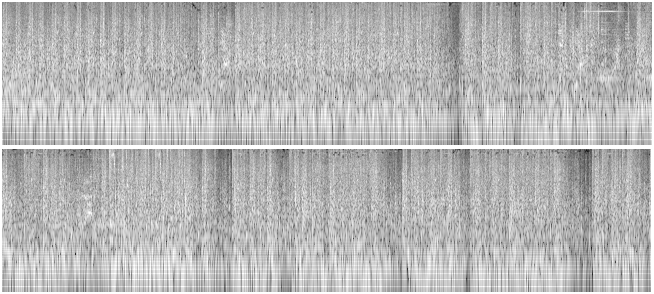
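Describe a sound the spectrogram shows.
Magic spells burst and crackle loudly in a fight.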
